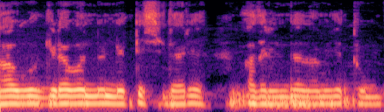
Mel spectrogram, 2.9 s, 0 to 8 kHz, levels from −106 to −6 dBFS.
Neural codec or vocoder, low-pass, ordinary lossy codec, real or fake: none; none; none; real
